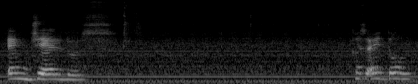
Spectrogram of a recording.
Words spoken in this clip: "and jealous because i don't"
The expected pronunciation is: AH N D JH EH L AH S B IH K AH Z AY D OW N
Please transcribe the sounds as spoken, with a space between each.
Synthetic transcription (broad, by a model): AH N JH EH L AH S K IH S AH AY D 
